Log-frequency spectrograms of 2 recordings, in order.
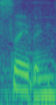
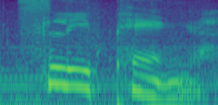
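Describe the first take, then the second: First: The P sound is barely or not pronounced. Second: The P sound is pronounced clearly. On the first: The speaker calls it wrong. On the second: The speaker calls it right.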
